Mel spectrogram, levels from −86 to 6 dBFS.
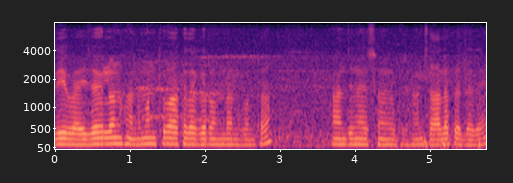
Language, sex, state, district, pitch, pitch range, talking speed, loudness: Telugu, male, Andhra Pradesh, Visakhapatnam, 130 Hz, 120-135 Hz, 135 wpm, -18 LUFS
